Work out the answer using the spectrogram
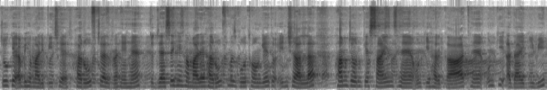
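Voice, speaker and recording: A woman's voice: lowish voice, steady tone, roomy sound, a crowd in the background. A woman teaching Quran recitation step by step, patiently explaining each sound and checking that her students follow.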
